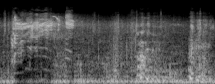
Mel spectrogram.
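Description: A macaque screaming: a harsh, high shriek in the first half second, then two short cries later on.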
